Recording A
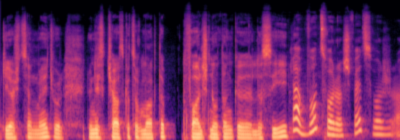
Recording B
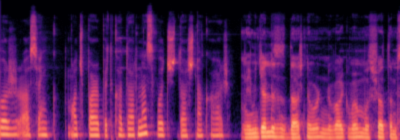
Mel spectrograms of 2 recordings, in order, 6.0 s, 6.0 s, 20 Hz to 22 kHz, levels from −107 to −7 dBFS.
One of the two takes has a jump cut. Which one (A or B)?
A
